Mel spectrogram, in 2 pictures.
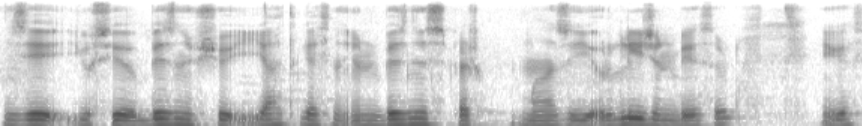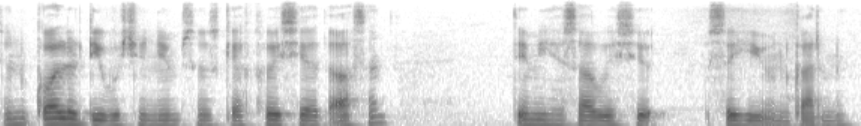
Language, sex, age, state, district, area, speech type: Kashmiri, male, 18-30, Jammu and Kashmir, Kupwara, rural, spontaneous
